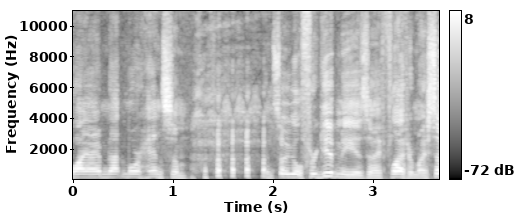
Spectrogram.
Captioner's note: laughter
